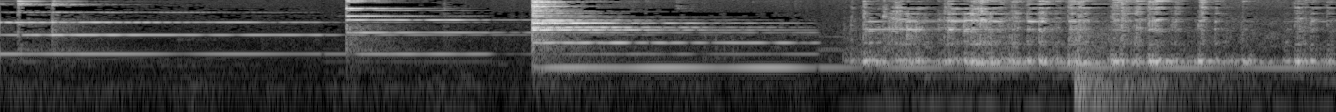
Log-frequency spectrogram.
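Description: Bells ring at an exhibition of folk instruments: a few separate strikes, each leaving a long, sustained ring, then a denser clangor of overlapping bells toward the end.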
